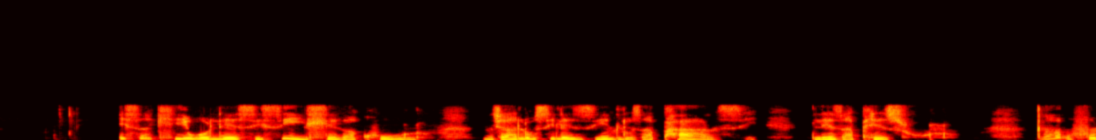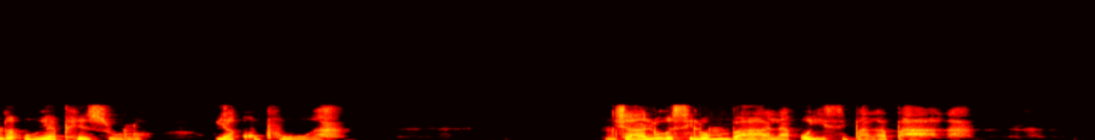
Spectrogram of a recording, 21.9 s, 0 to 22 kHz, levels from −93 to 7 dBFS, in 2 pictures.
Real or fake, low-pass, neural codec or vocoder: real; 5.4 kHz; none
